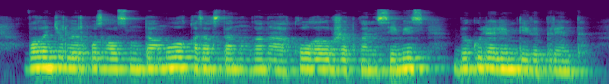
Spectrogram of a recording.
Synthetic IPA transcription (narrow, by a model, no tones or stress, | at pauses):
vo̞lˠo̞nt̪ʲiorlʲˠe̞ɾqʰo̞zʁɑlˠəsənəɴd̪ɑmuwəqʰɑzɑqst̪ɑnːəɴʁɑnɑqʰo̞lˠʁɑlˠəpʒɑt̪qɑnɪse̞me̞sbʏkʲɪlæle̞md̪e̞ɡʲɪt̪rʲe̞nt̪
